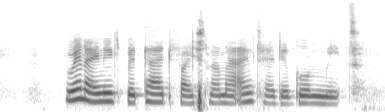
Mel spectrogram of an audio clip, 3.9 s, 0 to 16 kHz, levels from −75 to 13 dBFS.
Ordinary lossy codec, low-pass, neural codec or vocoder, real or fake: none; 14.4 kHz; codec, 44.1 kHz, 3.4 kbps, Pupu-Codec; fake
